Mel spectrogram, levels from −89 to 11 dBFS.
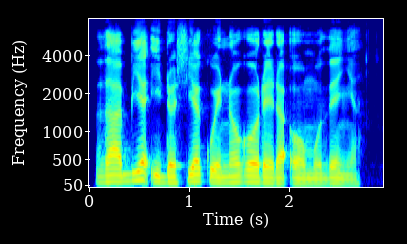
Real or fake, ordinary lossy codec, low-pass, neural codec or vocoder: real; none; none; none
